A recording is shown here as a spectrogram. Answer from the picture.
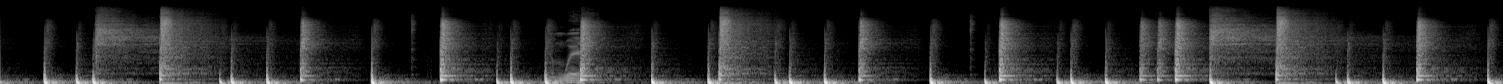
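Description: Hip-hop drum beat playing back: kick, snare and hi-hat hits in a steady pattern. About five seconds in, a deep notch EQ cut near 360 Hz is switched in on the layered kick drum to take out a midrange tone.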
